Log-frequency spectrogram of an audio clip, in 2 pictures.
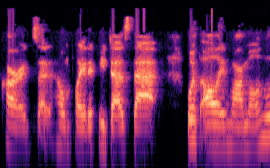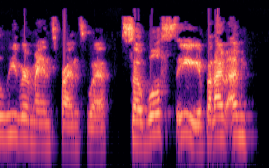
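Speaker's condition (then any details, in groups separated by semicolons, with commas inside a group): No condition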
